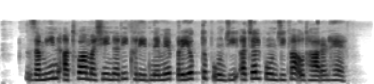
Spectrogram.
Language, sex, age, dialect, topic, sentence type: Hindi, female, 51-55, Garhwali, banking, statement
